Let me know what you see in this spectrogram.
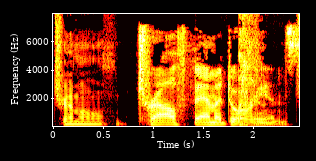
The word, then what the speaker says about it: Tralfamadorians: Tralfamadorians. – Tralfamadorians.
